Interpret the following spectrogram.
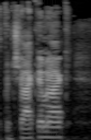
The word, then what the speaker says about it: Pachacamac: people pronounce it as Pachacamac, but I prefer to say it with an inflection as they do in Peru, since he's actually named after an Inca village.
